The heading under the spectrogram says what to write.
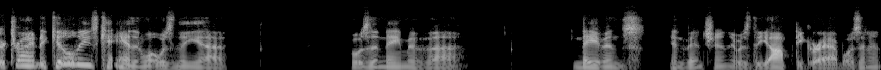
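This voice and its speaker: Quiet and fairly low-pitched, a man speaks with an American accent, ordinary pitch variation and a moderate pace. His long, frequent pauses come through in a dry, close sound with no echo. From Southern Illinois. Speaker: livestream host, amateur astronomer. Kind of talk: casual chat. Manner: hushed, quiet.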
